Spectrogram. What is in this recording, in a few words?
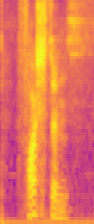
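"vasten", Dutch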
